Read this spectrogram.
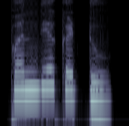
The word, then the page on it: ಪಂದ್ಯಕಟ್ಟು: pandya kaṭṭu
